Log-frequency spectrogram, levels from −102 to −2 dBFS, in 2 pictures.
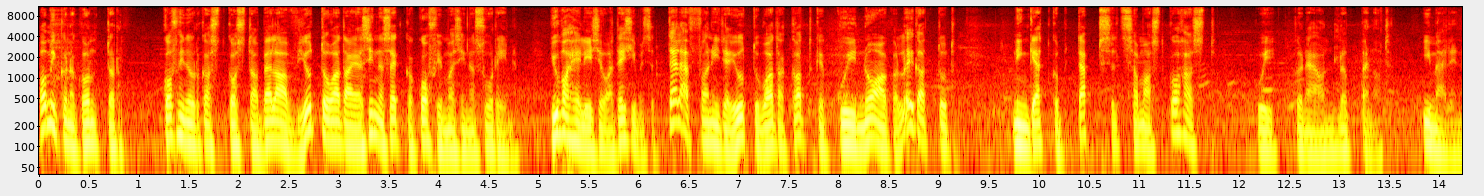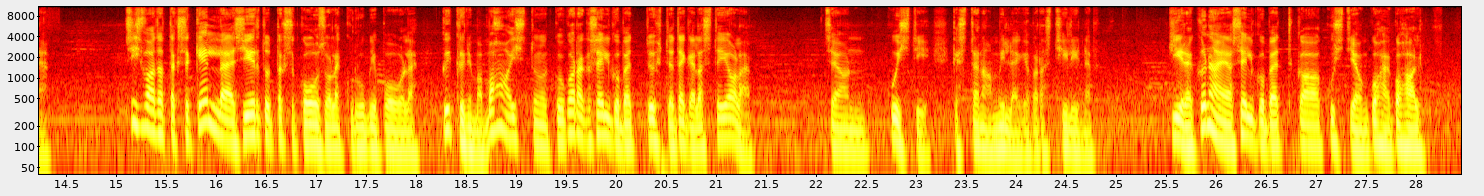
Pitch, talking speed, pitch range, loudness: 105 Hz, 145 wpm, 90-120 Hz, -19 LUFS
